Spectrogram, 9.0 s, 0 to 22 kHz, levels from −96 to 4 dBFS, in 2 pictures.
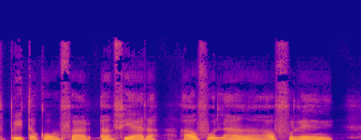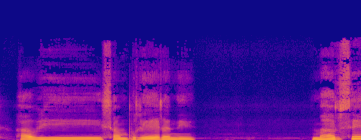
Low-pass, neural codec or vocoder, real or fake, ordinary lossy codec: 19.8 kHz; autoencoder, 48 kHz, 128 numbers a frame, DAC-VAE, trained on Japanese speech; fake; MP3, 64 kbps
